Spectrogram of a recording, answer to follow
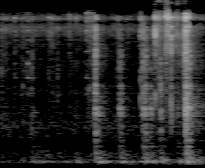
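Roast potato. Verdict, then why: Crispy. A hot roast potato is broken open as a crunch test, giving a series of dry, crackling crunches from its crisp outside with soft low thumps beneath. The crisp shell cracks apart to reveal a soft, fluffy inside.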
